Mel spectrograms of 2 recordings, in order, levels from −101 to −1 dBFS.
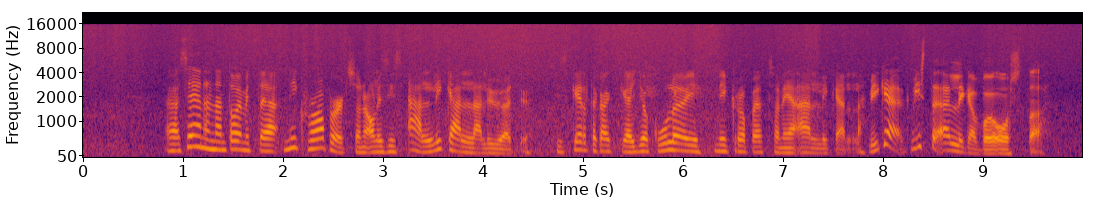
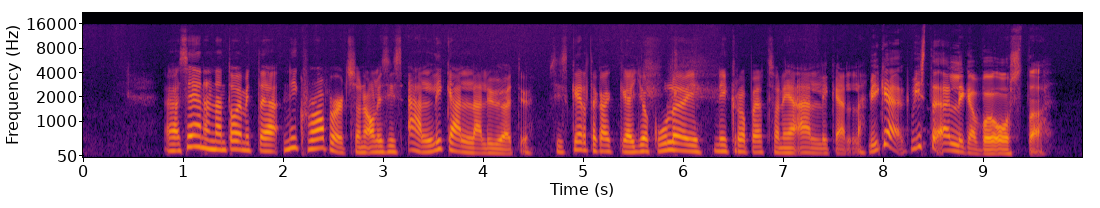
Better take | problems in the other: second | hiss; loud; throughout; 9 dB below the speech; faint in the second

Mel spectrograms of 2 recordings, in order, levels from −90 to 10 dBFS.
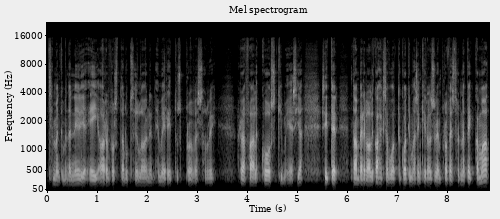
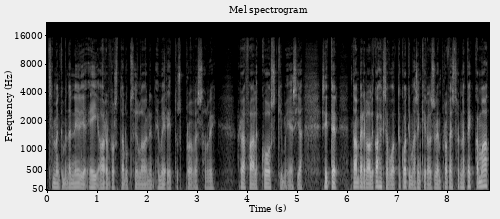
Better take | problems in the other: second | thin; somewhat; fading below 300 Hz

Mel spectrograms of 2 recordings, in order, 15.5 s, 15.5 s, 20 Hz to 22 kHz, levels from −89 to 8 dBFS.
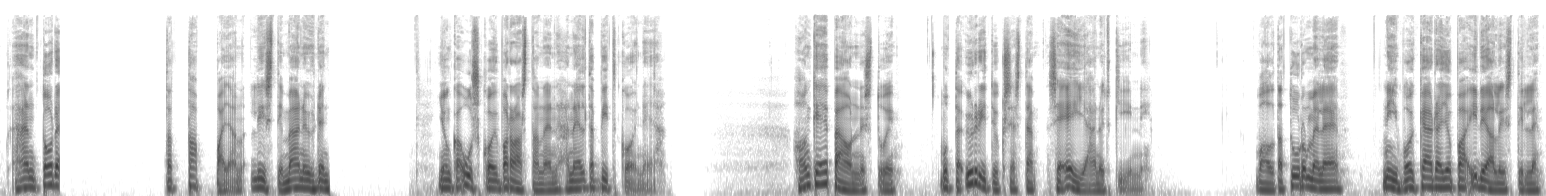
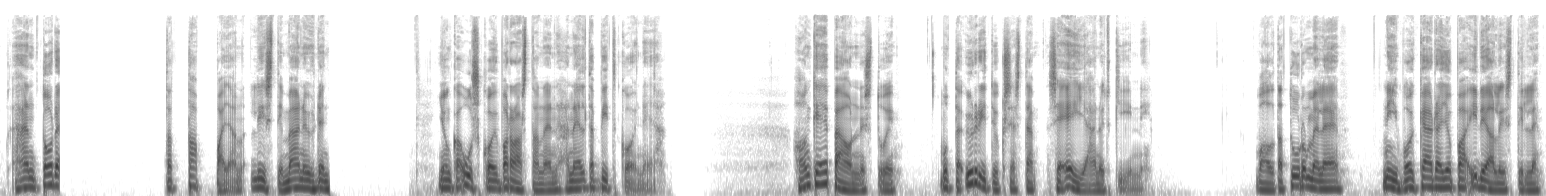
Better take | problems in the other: neither | audio cutting out; at 0.5 s for 1 s and at 3.5 s for 1 s; the same in both

